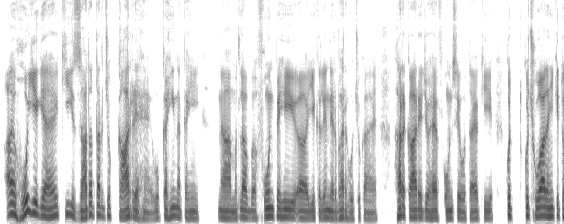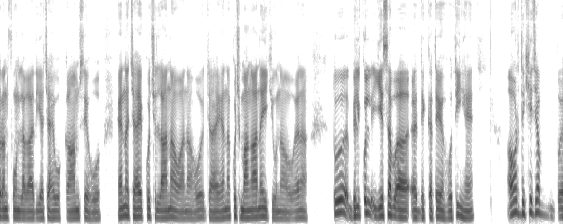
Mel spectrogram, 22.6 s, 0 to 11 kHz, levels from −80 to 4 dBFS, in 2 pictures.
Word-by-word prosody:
अ, 155 - +5
हो 140 - +5
ये 170 -3 +4
गया 130 -3 +2
है 125 +4 +1
कि 150 +1 -3
ज़्यादातर 125 - 0
जो 130 - -1 0.2
कार्य 110 +2 +2
हैं 85 -2 -7
वो 95 +4 -7
कहीं 120 +1 0
न 120 -2 -2
कहीं 95 -1 -5 0.4
ना 100 -2 0
मतलब 100 +1 -2
फ़ोन 120 +1 +1
पे 125 - +2
ही 110 0 +2
अ, 100 -1 +1
ये 100 +1 -2
कह 100 - -7
लें 105 +2 -1
निर्भर 105 +1 -1
हो 90 -2 -7
चुका 90 -1 -9
है। 85 - -9 0.4
हर 125 +2 +5
कार्य 110 0 +3
जो 105 0 -2
है 100 +1 +1
फ़ोन 100 +1 -4
से 105 - -5
होता 95 0 -4
है 95 0 -1
कि 100 -1 -5 0.3
कुछ 135 - +2 0.2
कुछ 135 -3 -1
हुआ 130 +2 +7
नहीं 125 0 +4
कि 135 - -1
तुरंत 110 -1 +1
फ़ोन 105 -1 -2
लगा 95 0 0
दिया 100 +1 -3
चाहे 100 0 -2
वो 100 0 -2
काम 100 +2 0
से 105 - -1
हो, 90 -1 -3 0.4
है 115 - +4
ना? 130 +1 +3
चाहे 120 0 +3
कुछ 120 -2 -4
लाना-वाना 100 -2 0
हो 110 +2 -3
चाहे, 95 -2 -2
है 100 - -1
ना? 115 - 0
कुछ 115 0 -3
मँगाना 110 +2 +3
ही 120 -2 +3
क्यों 100 -2 -5
ना 95 0 -4
हो, 90 0 -7
है 100 - -2
ना? 105 -2 -4 0.5
तो 175 +3 +4
बिल्कुल 130 +8 +2
ये 120 +2 +3
सब 130 +1 +4
अ 105 -1 +5
अ, - - +3
दिक्कतें 110 +2 0
होती 100 +8 -1
हैं। 100 +1 -1 0.7
और 175 0 +4
देखिए 165 +4 0
जब 140 -10 -3
105 Hz, 210 wpm, -25 LUFS, 100-125 Hz, 0.7 s, हुआ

